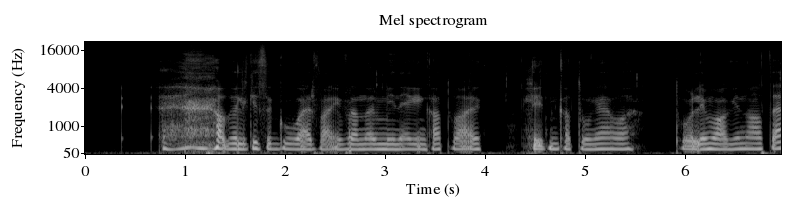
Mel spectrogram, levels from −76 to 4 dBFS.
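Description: A short speech clip with lost LE Audio frames in three places: at 1.00 s, just before "vel ikke så gode" (one 7.5 ms frame); at 2.64–2.66 s, right after "ikke så gode erfaring"; and at 6.12–6.15 s, each of the latter two losing 15 ms. The LC3 decoder patches each gap by replaying the previous spectrum with scrambled signs, giving a brief grainy smear rather than the hard silence or sharp click of a plain dropout. The light lossy compression on the rest isn't a fault.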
